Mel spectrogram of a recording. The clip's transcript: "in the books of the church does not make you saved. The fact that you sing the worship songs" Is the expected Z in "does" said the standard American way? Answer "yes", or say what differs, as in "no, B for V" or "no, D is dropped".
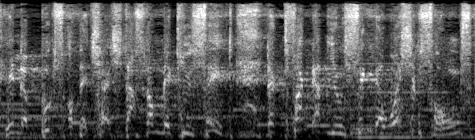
no, S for Z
